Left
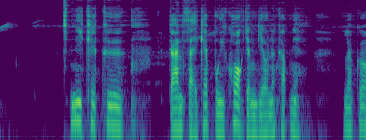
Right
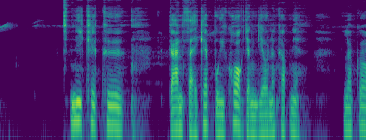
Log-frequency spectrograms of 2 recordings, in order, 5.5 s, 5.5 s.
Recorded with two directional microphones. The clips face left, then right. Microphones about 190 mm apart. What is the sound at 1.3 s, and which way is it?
Speech, 15° right (ahead or behind).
